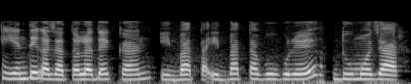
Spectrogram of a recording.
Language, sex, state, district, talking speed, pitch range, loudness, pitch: Chakma, female, Tripura, Unakoti, 160 wpm, 230-245 Hz, -15 LUFS, 240 Hz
